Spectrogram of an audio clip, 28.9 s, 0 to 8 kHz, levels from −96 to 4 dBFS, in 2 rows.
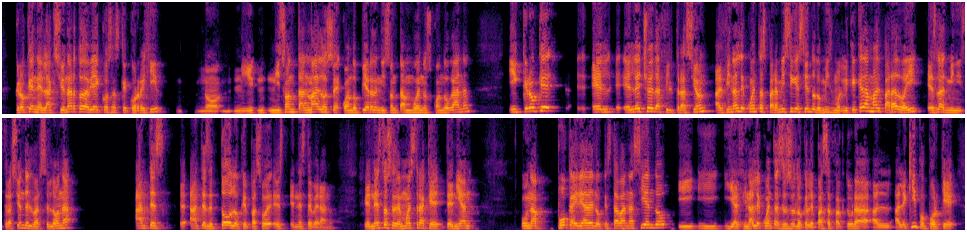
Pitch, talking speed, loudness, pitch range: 165 Hz, 200 wpm, -19 LUFS, 145-190 Hz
